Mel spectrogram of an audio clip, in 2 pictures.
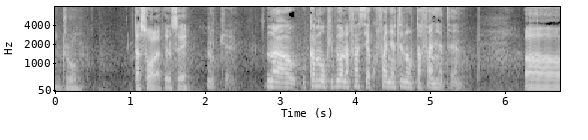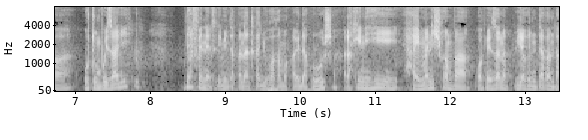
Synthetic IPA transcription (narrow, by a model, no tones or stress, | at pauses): dɾɔ | tasɔla̰kɛ̰nsɛɔkʰɛ | nakamaukipɛwanafasijaku̥faɲatɛnautafaɲatɛna | a | utumbuizaʄi | dɛfinɛtliminitapandakati̥kaʄukuakamakawaiɗakuɾuʃalʔa̰kiniɦiːhaimaniʃi̥kwambawʔapinzanipiakunitakanita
